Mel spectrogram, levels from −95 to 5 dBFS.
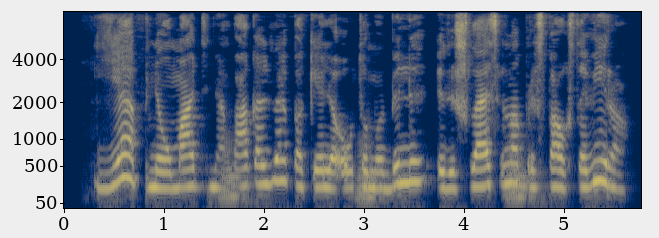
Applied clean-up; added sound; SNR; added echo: classical method log-MMSE.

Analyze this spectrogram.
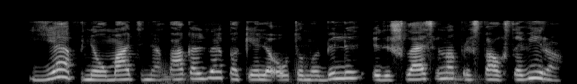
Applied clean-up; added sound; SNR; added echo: neural separator model SepFormer DNS4.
